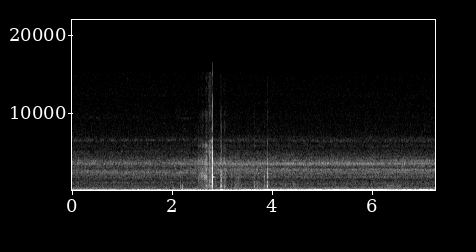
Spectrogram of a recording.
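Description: A car drives along a snowy road, with the engine and tyres rumbling inside the cabin.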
